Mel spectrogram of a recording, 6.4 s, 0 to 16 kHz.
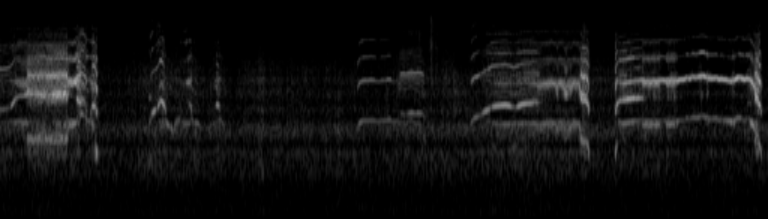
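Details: Peregrine falcons, Karlsruhe, 30 May 2010 at 7:27: long harsh wailing cries with sliding tones, several drawn out for about a second, separated by short quiet gaps and a steady hum.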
